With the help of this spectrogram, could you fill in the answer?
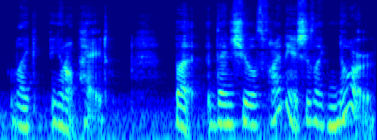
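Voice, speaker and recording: A woman with an Australian accent at a fairly slow pace, with audible room echo and noticeable background noise. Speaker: storyteller. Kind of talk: storytime. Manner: slurred words.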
